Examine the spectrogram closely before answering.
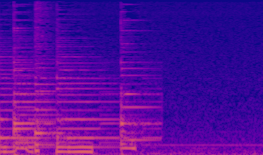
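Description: A smartwatch plays a short bright chime.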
